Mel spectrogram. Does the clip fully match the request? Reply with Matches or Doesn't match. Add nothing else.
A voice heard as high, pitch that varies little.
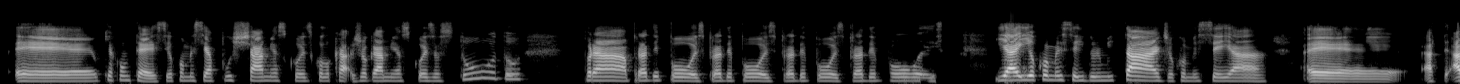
Doesn't match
